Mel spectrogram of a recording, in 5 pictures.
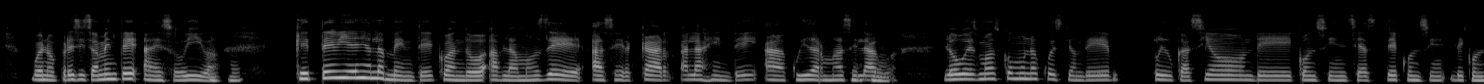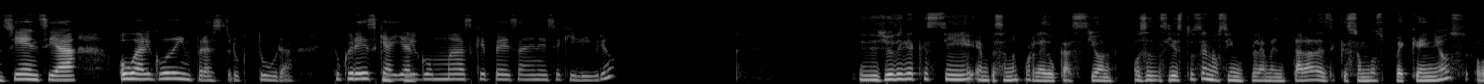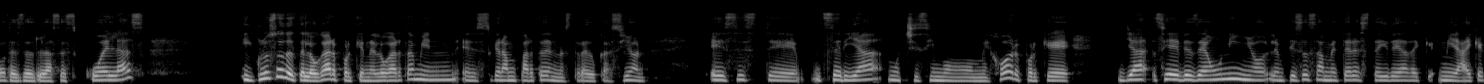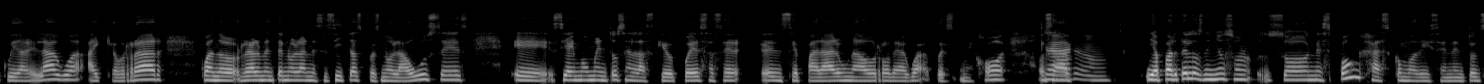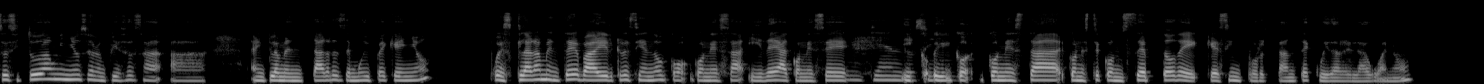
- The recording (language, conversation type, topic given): Spanish, podcast, ¿Cómo motivarías a la gente a cuidar el agua?
- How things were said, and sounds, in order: tapping; other background noise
